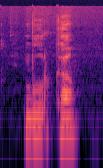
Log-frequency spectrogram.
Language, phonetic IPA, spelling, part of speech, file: Polish, [ˈburka], burka, noun, LL-Q809 (pol)-burka.wav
